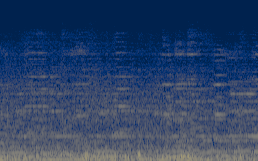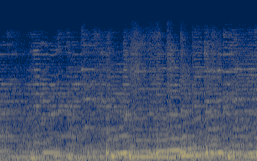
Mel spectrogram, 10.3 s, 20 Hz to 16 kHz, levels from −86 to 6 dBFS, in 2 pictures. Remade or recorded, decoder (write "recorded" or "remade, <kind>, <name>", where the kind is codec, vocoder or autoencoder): remade, codec, SNAC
